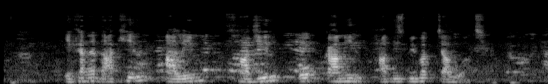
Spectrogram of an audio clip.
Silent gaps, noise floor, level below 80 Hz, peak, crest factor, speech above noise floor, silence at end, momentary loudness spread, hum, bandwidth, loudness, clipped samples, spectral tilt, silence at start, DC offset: none; -44 dBFS; -54 dBFS; 0 dBFS; 22 dB; 23 dB; 0 s; 18 LU; none; 11.5 kHz; -21 LUFS; under 0.1%; -6 dB/octave; 0.1 s; under 0.1%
